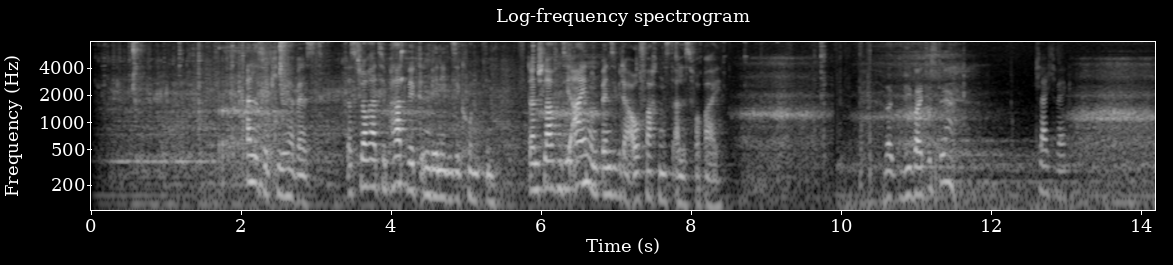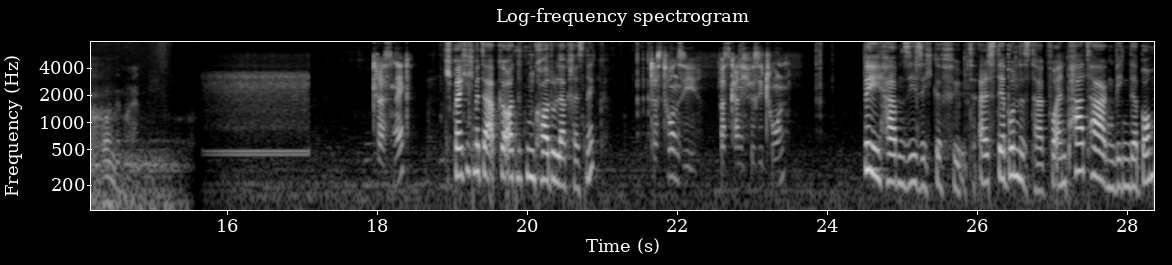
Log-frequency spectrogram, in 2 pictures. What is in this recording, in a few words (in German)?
Hoerspiel Erwachsene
